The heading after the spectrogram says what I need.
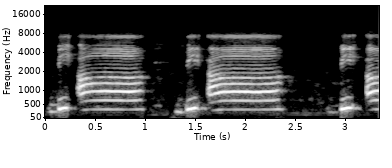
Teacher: ایسے نہیں پڑھنا ہے، بلکہ با کو جلدی سے پڑھیں گے، اور حمزہ پہ کیا ہے؟ کھڑا زبر ہے، تو اس کو کھینچ کر پڑھیں گے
